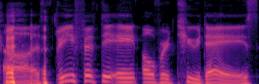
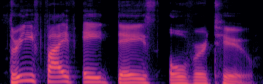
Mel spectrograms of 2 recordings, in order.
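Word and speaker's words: 358/2 Days: 358 over 2 days is officially pronounced 358 days over 2.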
